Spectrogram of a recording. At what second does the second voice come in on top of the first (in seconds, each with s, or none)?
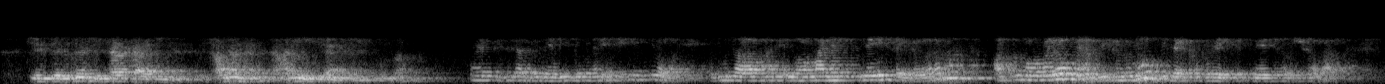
none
